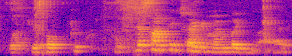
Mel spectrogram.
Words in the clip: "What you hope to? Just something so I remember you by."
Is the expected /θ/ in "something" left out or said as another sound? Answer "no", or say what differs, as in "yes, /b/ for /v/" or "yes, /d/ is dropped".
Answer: yes, /t/ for /θ/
